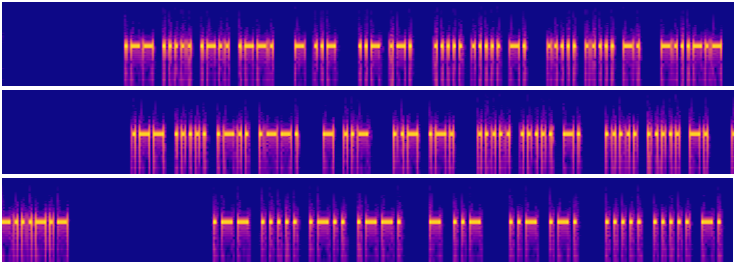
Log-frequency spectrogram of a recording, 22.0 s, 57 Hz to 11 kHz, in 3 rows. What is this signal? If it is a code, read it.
Morse code, heard as a keyed tone, about 33 wpm, 700 Hz. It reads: W5LP TU UR 55N 55N <BK> W5LP TU UR 55N 55N <BK> W5LP TU UR 55N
